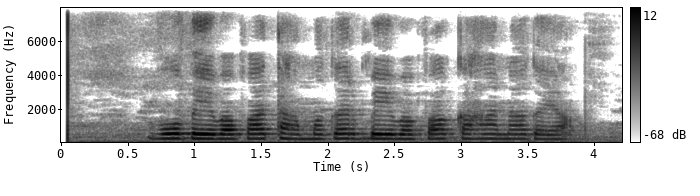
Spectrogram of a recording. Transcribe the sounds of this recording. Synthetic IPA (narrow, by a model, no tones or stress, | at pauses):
ʋoːbeːʋafat̪ʰaːmɐɡəɾbeːʋafakɐɦãnɐɡɐjaː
